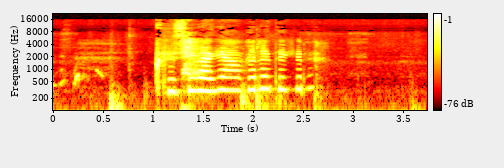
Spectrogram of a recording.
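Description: A baby squeals loudly and excitedly close by.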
